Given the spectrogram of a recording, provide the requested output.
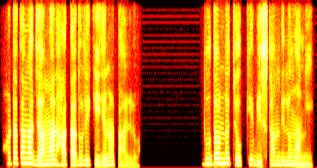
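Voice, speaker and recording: Slow, mellow storyteller with a clean, smooth voice. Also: medium pitch, lively intonation, no echo. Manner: measured, literary storytelling. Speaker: audio story narrator. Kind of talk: scripted audio story narration, first person.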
